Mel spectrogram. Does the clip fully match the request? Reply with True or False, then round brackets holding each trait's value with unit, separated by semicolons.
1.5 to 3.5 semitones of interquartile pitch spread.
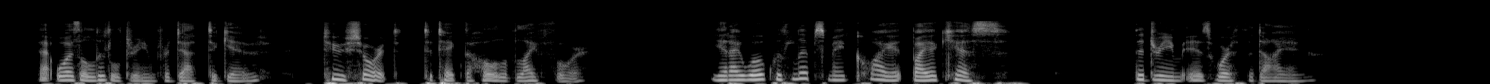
False (4.2 semitones)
